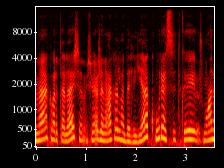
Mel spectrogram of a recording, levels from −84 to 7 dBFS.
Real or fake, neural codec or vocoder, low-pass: fake; codec, 44.1 kHz, 2.6 kbps, SNAC; 14.4 kHz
